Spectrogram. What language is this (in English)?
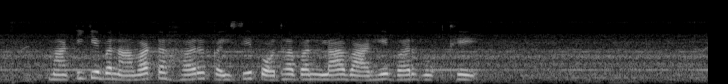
Chhattisgarhi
